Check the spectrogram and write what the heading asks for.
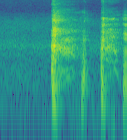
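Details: An adult man, still coughing up, gives a quick run of about four short, loose-sounding coughs after a moment of quiet room noise; a cough.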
